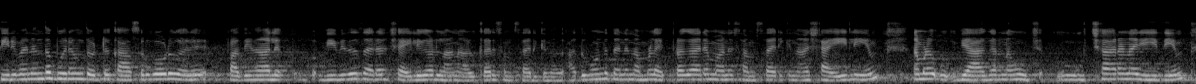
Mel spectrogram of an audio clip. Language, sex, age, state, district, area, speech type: Malayalam, female, 18-30, Kerala, Thiruvananthapuram, urban, spontaneous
